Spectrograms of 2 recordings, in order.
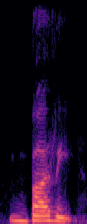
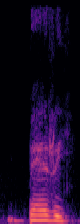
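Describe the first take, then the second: First: The word rhymes with curry. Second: The word rhymes with cherry. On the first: The speaker calls it wrong. "we say bury, like we say curry" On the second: The speaker calls it right. "it rhymes with berry, cherry"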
